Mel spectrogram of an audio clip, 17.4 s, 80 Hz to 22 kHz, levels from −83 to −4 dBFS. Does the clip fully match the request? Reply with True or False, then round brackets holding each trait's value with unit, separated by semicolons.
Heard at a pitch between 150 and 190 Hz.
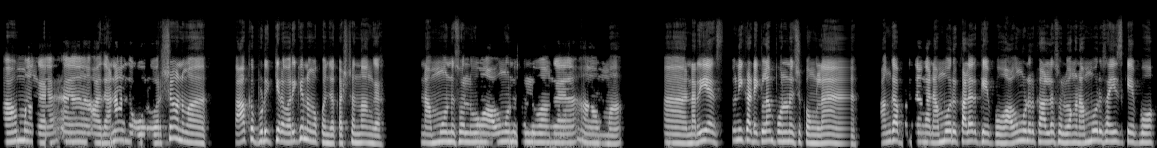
False (205 Hz)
